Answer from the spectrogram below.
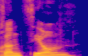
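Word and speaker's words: Asunción: Almost like ascension. – Almost, but it's not. – Asuncion.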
